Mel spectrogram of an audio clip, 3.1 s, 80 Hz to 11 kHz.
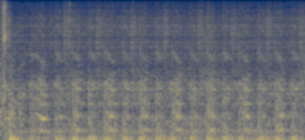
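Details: Volvo 240DL with gas in the tank, recently driven: starter spins the engine at an even three beats a second with no firing at all; cranks but won't start, cause not confirmed.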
